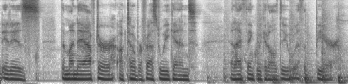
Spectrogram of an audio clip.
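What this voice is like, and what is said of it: Husky, rough voice. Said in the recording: “My voice is jazzy at best”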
